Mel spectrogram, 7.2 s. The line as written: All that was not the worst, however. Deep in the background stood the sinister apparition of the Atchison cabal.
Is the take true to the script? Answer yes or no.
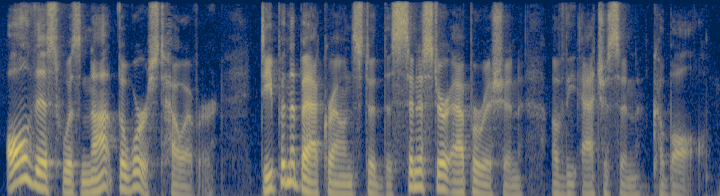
no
